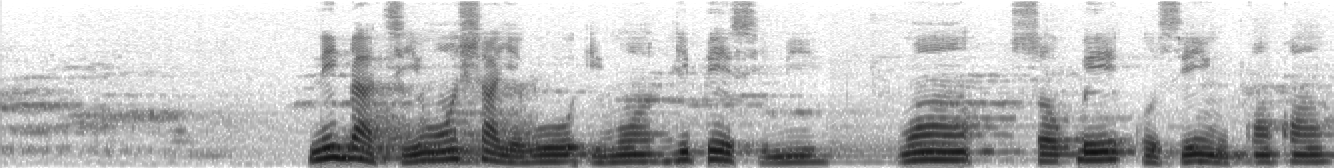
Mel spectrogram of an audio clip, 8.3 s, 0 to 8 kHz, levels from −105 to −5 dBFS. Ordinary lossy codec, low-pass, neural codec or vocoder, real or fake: none; none; none; real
